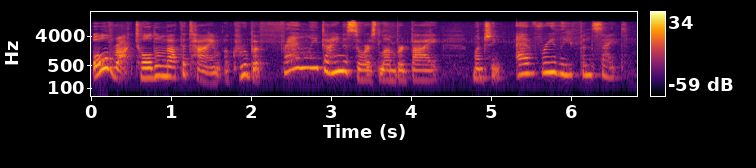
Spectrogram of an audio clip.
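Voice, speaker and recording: A woman's voice: fairly high pitch, big pitch swings, normal speed. A woman hosting library storytime, reading aloud and explaining things expressively to young children, often checking in with them.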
